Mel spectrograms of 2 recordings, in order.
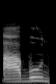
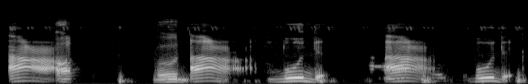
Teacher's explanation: এখানে যেন আবুদ হয়ে না যায়। আবুদ হলে কিন্তু আইন বাদ চলে যাবে।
